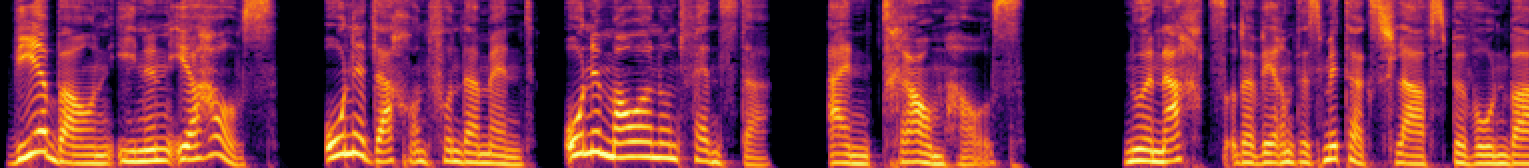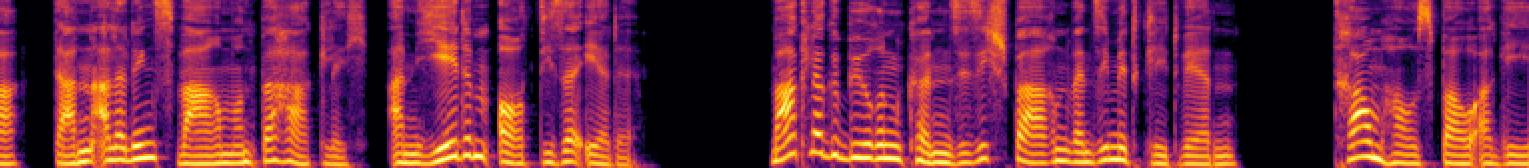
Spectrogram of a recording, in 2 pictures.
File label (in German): Werbung Dynamisch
